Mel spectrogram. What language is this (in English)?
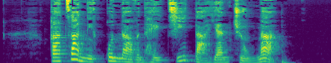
Atayal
